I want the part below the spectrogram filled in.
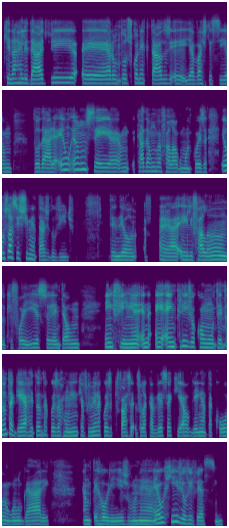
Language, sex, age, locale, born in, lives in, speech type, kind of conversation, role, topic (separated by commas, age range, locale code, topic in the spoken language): Portuguese, female, 60-64, pt-BR, Brazil, United States, conversation, unstructured, none, Por que as guerras continuam acontecendo mesmo com tanta informação disponível?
